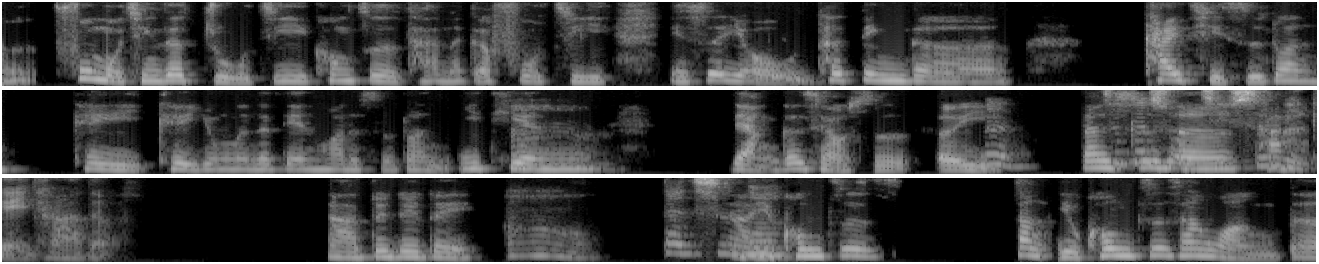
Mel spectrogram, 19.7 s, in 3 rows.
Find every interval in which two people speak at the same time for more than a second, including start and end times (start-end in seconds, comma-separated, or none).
11.4-13.1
